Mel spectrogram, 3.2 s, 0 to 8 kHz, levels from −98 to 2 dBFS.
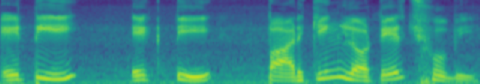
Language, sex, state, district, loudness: Bengali, male, West Bengal, Jhargram, -13 LUFS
